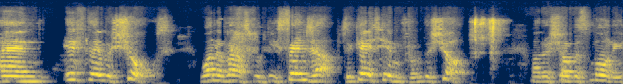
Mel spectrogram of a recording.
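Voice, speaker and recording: This man's voice sits high in pitch. He talks at a moderate pace with ordinary pitch variation. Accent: southern English. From southern England. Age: 70s. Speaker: synagogue founder's son. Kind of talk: reminiscing. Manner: halting.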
